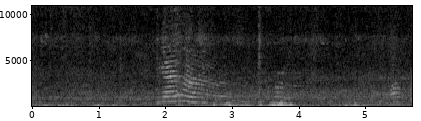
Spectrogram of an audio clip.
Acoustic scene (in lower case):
residential area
